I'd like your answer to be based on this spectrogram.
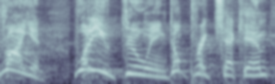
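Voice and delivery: loud, high mock yell with drawn-out words; wife's alarmed scolding. Wife scolds husband for brake checking, exasperated mock yell. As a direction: imitate an exasperated wife yelling at the driver.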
